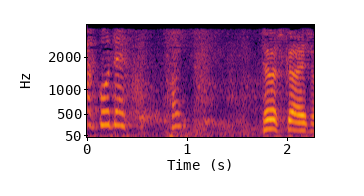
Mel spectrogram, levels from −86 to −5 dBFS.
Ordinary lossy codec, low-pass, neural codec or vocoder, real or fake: MP3, 16 kbps; 3.6 kHz; codec, 24 kHz, 0.5 kbps, DualCodec; fake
